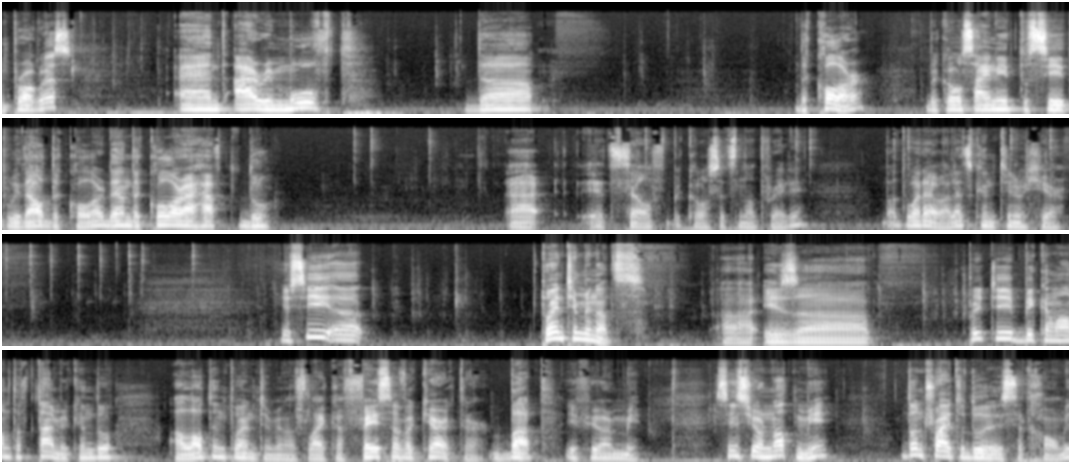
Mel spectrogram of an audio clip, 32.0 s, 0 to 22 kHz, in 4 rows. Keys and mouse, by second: 5.0-10.9 alt+right drag, 10.9-15.0 alt+middle drag.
